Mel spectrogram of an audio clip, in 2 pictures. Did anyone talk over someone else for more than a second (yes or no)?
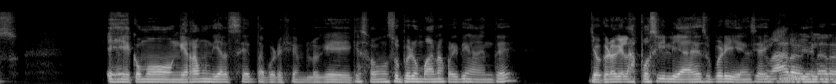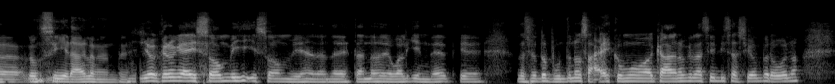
yes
